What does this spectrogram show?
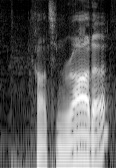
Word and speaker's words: Cortenraede: La pleased to welcome our next guest consonrada like it around you you said it right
